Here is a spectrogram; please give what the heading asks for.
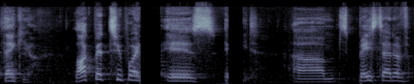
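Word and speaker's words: LockBit: them at a bad time this was a locker bit version two account so this this is basically the top sophisticated ransomware group in the country i may have the name wrong um lock bit thank you lock bit 2.0 is based out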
